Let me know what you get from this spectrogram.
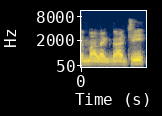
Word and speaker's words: Malignaggi: We're looking at Artem Lobov versus Paulie Malignaggi. Have I said that right? Paulie Malignaggi.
